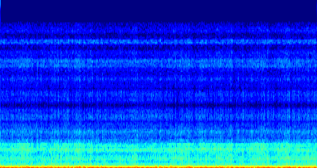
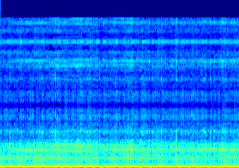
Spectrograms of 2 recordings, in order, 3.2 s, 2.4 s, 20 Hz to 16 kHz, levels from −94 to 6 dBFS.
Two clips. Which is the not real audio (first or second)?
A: first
